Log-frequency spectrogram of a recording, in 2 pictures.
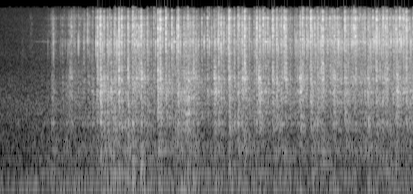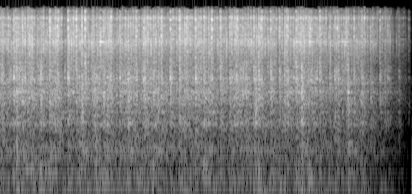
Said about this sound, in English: Let's spin the magic story wheel.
